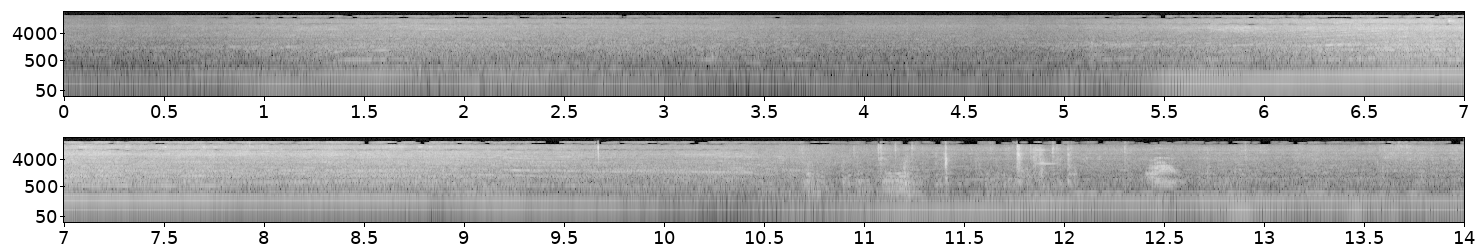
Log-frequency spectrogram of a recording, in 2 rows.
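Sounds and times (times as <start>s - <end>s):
car engine revving hard: 0.5s - 3.4s, 4.9s - 10.8s.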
